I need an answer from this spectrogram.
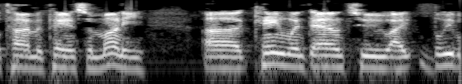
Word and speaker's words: Kahn: He pronounces it Kane, it's K-A-H-N.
